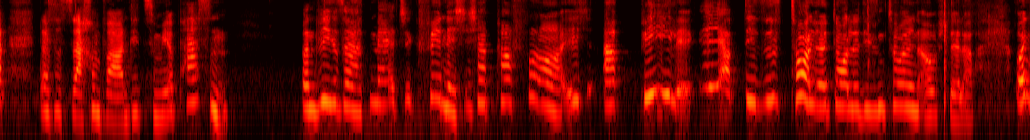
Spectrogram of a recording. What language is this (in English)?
German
